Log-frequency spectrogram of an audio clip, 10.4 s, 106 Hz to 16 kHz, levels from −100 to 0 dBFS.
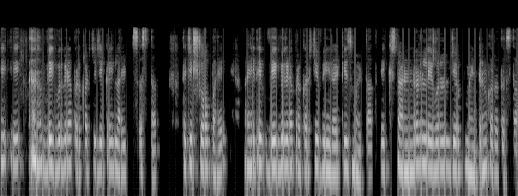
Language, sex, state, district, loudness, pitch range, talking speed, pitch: Marathi, female, Maharashtra, Pune, -30 LUFS, 200-225 Hz, 140 wpm, 215 Hz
